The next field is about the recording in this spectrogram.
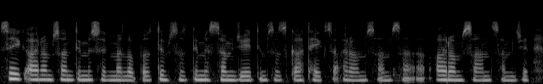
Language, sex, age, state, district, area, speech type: Kashmiri, female, 18-30, Jammu and Kashmir, Kupwara, rural, spontaneous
